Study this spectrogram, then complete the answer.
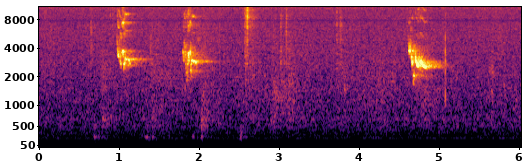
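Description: Small birds chirp now and then outdoors.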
